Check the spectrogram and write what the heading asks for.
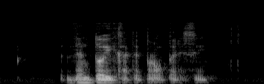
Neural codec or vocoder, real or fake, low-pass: none; real; 7.2 kHz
